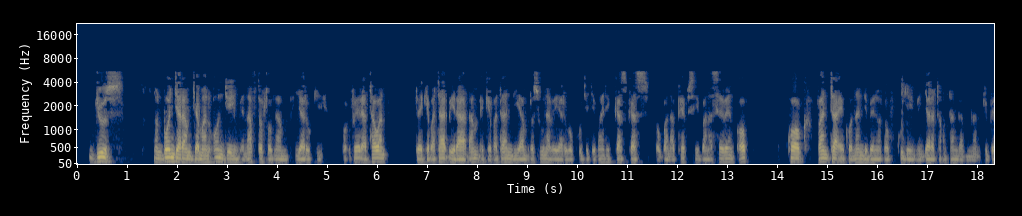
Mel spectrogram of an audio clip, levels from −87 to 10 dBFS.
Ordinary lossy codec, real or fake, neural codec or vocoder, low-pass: MP3, 24 kbps; real; none; 5.4 kHz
